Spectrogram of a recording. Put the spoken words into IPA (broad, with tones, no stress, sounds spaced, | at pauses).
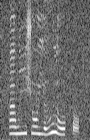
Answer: ã˦ w iː˦ ʃ oː˦ j ə˧ ɣ u˦ l oː˧ k͡p ɔ˨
